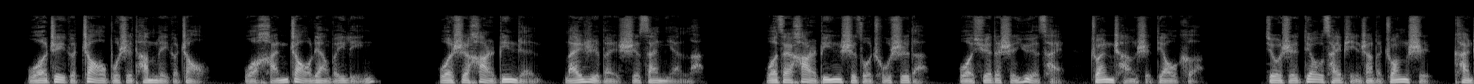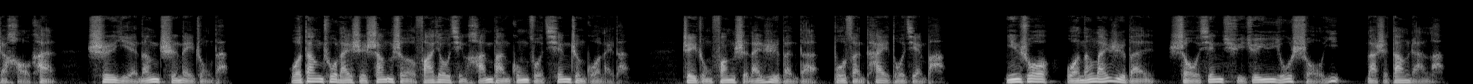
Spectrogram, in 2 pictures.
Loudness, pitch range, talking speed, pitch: -24 LUFS, 80-110 Hz, 250 characters per minute, 95 Hz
